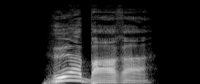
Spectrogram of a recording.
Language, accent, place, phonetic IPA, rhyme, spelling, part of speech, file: German, Germany, Berlin, [ˈhøːɐ̯baːʁɐ], -øːɐ̯baːʁɐ, hörbarer, adjective, De-hörbarer.ogg
- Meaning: 1. comparative degree of hörbar 2. inflection of hörbar: strong/mixed nominative masculine singular 3. inflection of hörbar: strong genitive/dative feminine singular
